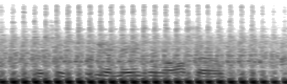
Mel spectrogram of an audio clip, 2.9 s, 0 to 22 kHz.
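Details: 2000 Aprilia Pegaso single-cylinder, warm after about 13 miles, temperature just below 80, after sitting 10 months: starts right up, even steady thump about three beats a second, no misses or rattles, idling cleanly.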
